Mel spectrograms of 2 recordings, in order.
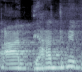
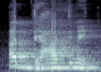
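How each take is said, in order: First: आध्यात्मिक with long first aa; correct pronunciation. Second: आध्यात्मिक with short first a; wrong pronunciation. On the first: Teacher giving the answer, आध्यात्मिक starting with long aa. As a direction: say आध्यात्मिक as "aa-dhyaatmik". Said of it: "आध्यात्मिक होता है". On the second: Teacher showing the error, आध्यात्मिक starting short. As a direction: say आध्यात्मिक as "a-dhyaatmik". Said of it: "ये बिल्कुल गलत है". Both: Shown as a demonstration.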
